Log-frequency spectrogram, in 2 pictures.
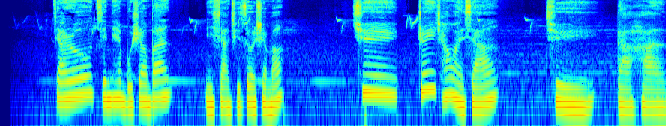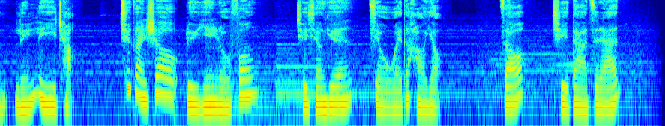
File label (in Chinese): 女 旁白; 天府九里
